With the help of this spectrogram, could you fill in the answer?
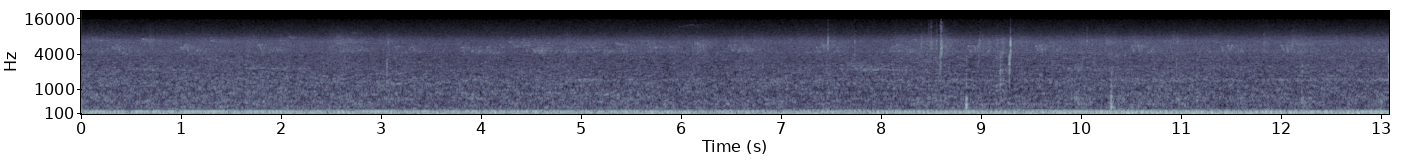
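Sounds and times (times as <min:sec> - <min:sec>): low outdoor rumble: 0:00.0 - 0:13.0.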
